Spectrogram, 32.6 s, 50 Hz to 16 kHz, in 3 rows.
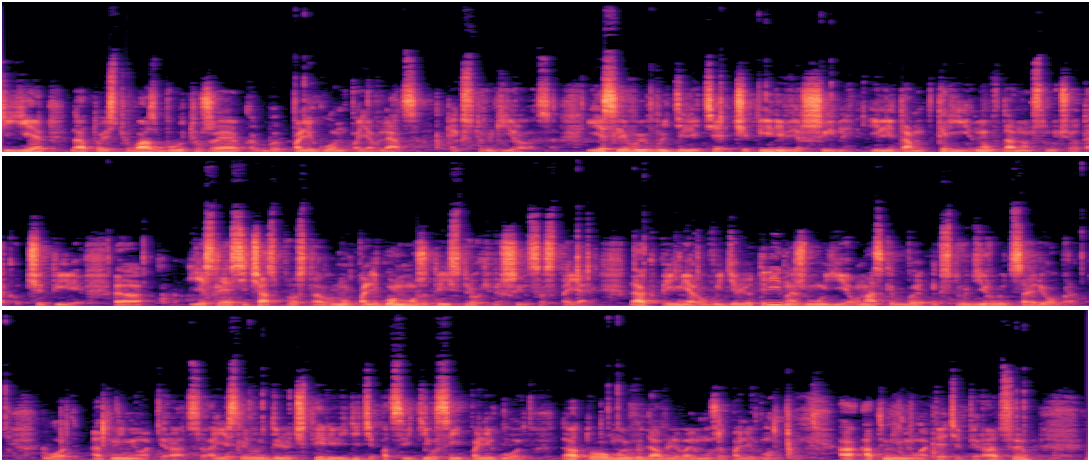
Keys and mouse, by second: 4.8 ctrl+z, 5.8 click, 8.2 shift+click, 11.9 middle click, 17.2 shift+right click, 22.8 ctrl+z, 29.5 ctrl+z, 30.7 KP_7, 31.9 click.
